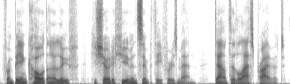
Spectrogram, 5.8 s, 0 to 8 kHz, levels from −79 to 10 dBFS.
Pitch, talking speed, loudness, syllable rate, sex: 90 Hz, 185 wpm, -20 LUFS, 4.9 syllables/s, male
